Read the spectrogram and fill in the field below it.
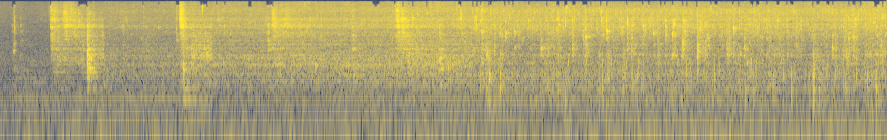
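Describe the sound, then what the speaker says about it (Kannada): Marinated chicken pieces for restaurant-style chilli chicken hit hot oil in a pan and set off a steady, close sizzle. The frying holds at a moderate level throughout with no talking. "ಇನ್ನು ನಾವು ಮ್ಯಾರಿನೇಟ್ ಮಾಡಿಟ್ಟಂತ ಚಿಕನ್ ಅನ್ನು ಫ್ರೈ ಮಾಡುವ"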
